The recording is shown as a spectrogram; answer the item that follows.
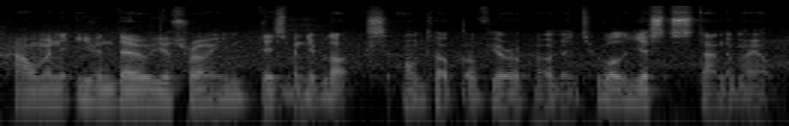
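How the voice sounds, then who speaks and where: A man casting a live video game match, his voice raspy and hoarse, thinking aloud through the plays. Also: on the low side, sing-song, a little fast, background noise. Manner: analytical, thinking aloud, thanks viewers. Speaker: game caster.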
